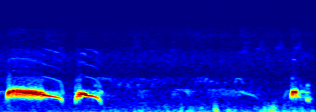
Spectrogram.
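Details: Spotted dove giving a long falling coo followed by a shorter coo, then faint softer notes and a final brief coo over quiet background.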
